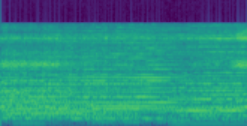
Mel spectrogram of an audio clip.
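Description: Russian folk-instrument orchestra of domras and balalaikas playing an instrumental passage of an old Gypsy romance, with a falling run of notes over sustained chords.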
